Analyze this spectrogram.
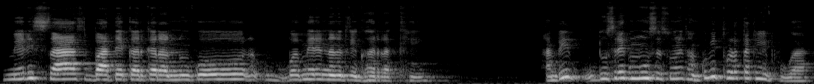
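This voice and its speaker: A middle-aged woman talks straight to her viewers in a fairly high voice. She is aggrieved and keeps circling back to the same complaints. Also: a little slow, darkish tone. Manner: aggrieved, repetitive, addresses viewers directly. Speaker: vlogger. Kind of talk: emotional family complaint to camera.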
